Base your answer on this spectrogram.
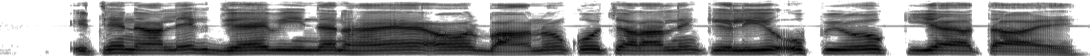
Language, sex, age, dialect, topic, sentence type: Hindi, male, 18-24, Awadhi Bundeli, agriculture, statement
